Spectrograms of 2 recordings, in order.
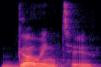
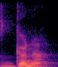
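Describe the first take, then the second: First: Both words are pronounced fully and separately. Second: The words are squeezed together into gonna. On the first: "That one's going to becomes" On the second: "becomes gonna"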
